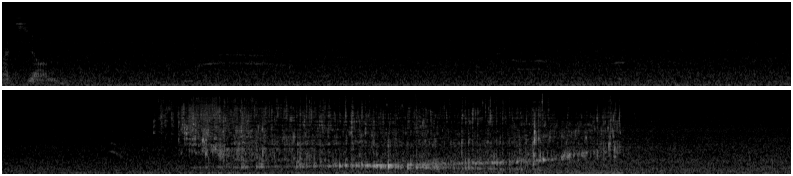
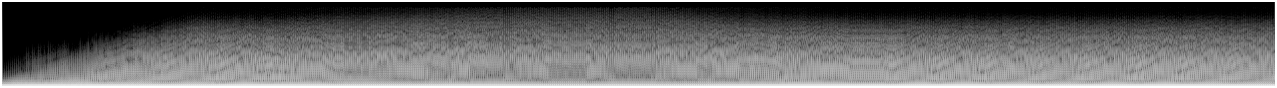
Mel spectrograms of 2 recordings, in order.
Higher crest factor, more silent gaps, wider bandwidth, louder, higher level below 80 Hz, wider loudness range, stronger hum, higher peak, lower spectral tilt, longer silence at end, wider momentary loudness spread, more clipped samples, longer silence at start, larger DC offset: first, 32 dB vs 6 dB; neither; first, 17.5 kHz vs 9.4 kHz; second, -42 LUFS vs -11 LUFS; second, -62 dBFS vs -8 dBFS; first, 19 LU vs 2 LU; second, none vs 50 Hz at -10 dBFS; second, -16 dBFS vs 0 dBFS; second, -2.5 dB/octave vs -6 dB/octave; about the same, 0 s vs 0 s; first, 21 LU vs 2 LU; neither; about the same, 0 s vs 0 s; neither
